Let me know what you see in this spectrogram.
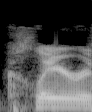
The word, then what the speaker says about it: Xlear: And Clear is spelled X-L-E-A-R. The X stands for xylitol.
